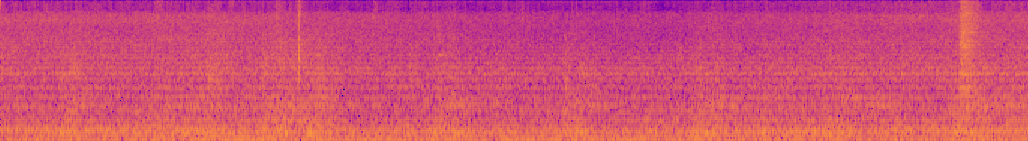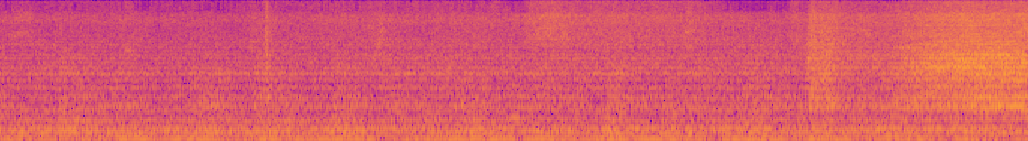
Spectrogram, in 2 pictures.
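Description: Passenger train running at speed, heard from inside the carriage: a steady low rumble with a few sharp clicks, and a hiss that builds near the end.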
